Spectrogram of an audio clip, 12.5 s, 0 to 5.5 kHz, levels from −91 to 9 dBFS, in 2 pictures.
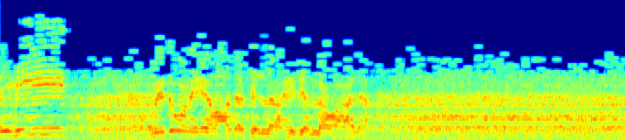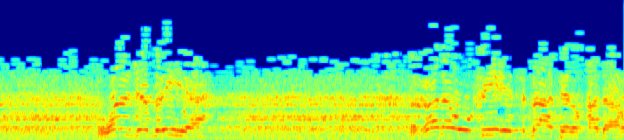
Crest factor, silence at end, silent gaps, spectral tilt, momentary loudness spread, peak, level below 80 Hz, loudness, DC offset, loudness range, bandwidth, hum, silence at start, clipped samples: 12 dB; 0 s; none; -8.5 dB/octave; 6 LU; -2 dBFS; -42 dBFS; -14 LUFS; 0.6%; 2 LU; 5.2 kHz; none; 0 s; under 0.1%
